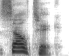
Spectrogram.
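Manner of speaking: "Celtic" as SELL-tick, like the team; football-club "Celtic" with soft C. Shown as a demonstration. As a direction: begin "Celtic" with an S. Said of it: "they pronounce it".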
